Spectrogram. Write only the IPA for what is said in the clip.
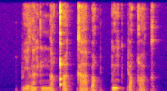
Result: p i˧˥˧ l ã˨ k nː a˨˩˦ qʼ i˨ kː a˨˩˦ ɓ ɵ˩˥ q pː ĩ˥˧ k pʲ ɵ˨˩˦ q ɵ˨˩˦ k

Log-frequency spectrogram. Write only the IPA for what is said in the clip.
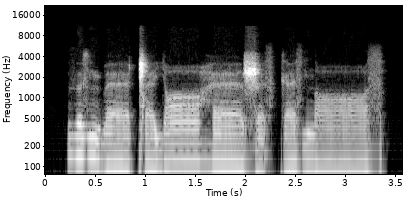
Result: ð ɵ˦ z m b æː˨ ǁ æ˨ j ɑː˦ ɦ æː˧ ʐ æ˨ z k æ˦ z n ɑː˦ z

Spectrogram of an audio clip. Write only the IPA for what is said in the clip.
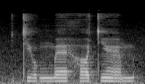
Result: tʲ o ŋ͡m ɛ h ʌ tʲ ɛ̃ m

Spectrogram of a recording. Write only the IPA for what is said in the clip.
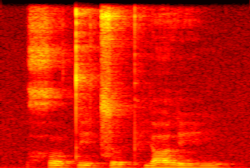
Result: x ɤ˥˨ t̪ i˥˨ t͡s ɹ̩˨˦ pʰ j ä˦ l i˨˩ ŋ

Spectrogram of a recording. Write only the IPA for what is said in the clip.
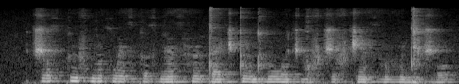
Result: t͡ʃ o θ k ʉ f ɡ õ θ w æ̃ θ k ɵ θ ɡ æ̃ θ h œ̃ t æ t͡ʃ t ũ dʱ ũ w o t͡ʃ ɡ o f t͡ʃ ɵ f t͡ʃ æ̃ θ ɦ õ ɦ ũ dʲ u t͡ʃ ɦ o

